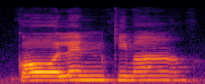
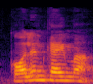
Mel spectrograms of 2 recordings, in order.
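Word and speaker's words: collenchyma: दूसरा कॉलेन्कीमा, भाई पैरेन्काइमा कॉलेन्काइमा, नहीं तो एग्जाम में भी गलत लिखोगे। अरे लिखना तो सही है, प्रोनाउंस सही किया करो, ठीक है।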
